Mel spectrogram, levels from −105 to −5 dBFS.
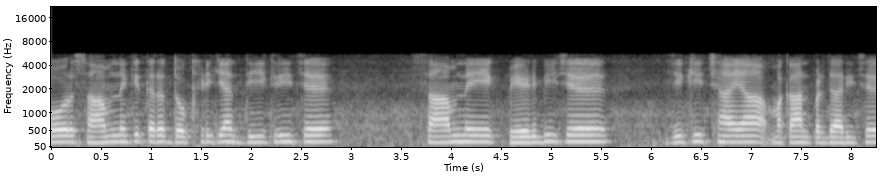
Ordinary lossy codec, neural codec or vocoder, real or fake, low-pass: none; codec, 16 kHz, 4 kbps, FunCodec, trained on Chinese and English, 50 frames a second; fake; 5.4 kHz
